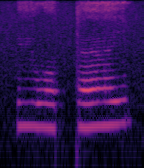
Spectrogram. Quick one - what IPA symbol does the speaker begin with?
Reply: yː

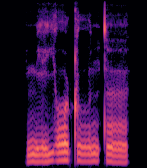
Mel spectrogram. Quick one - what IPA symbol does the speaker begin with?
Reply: mʲ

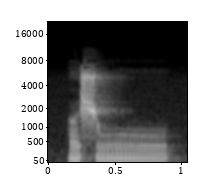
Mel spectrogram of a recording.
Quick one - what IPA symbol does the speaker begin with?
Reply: ə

